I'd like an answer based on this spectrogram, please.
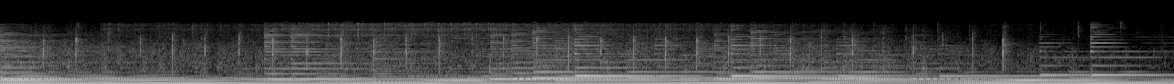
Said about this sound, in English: You're so good to give Him a great clap offering today. Come on.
